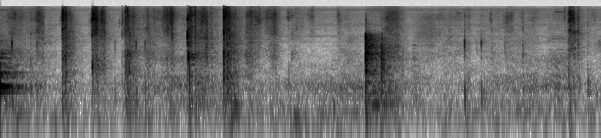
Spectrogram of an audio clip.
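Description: A deck of tarot cards being shuffled by hand: a run of short, irregular snaps and slaps of the cards, thinning out in the second half.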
